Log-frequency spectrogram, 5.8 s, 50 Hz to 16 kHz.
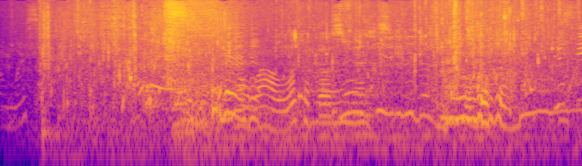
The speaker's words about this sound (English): Every year, 13 million people go out onto the water to watch whales and dolphins. Just watch them. Those are a few of those people. That's a boat full of whale watchers in Baja. And chances are they paid good money to do this.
